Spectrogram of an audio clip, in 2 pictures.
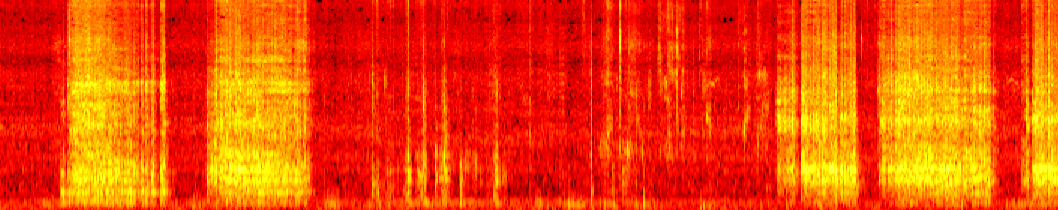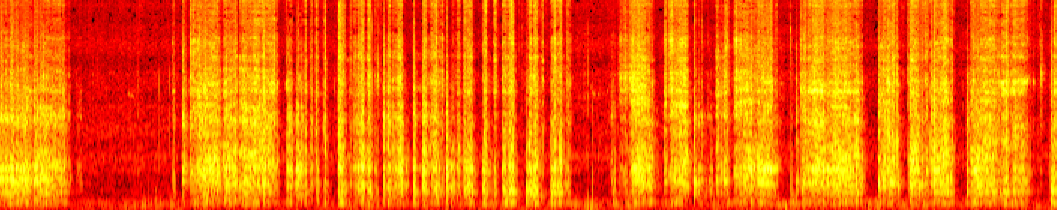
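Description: A metal spoon scrapes thick, crunchy frost from a freezer wall.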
